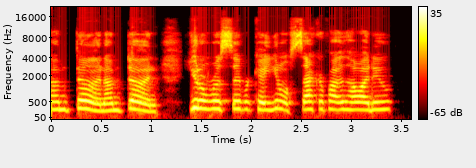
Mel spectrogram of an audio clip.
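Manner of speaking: acted-out, heated ranting yell, mild and held in. Quoting how a man screamed at the speaker, imitating a man screaming. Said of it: "at the top of his lungs".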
